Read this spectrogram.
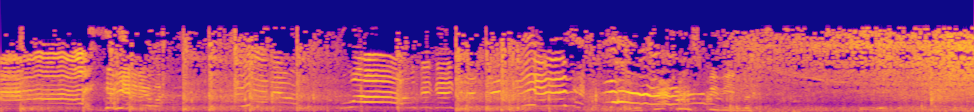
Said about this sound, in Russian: Сейчас пойдем салют. В честь нас салют. Сколько желаний сбудется, сколько раз он щелкнул.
